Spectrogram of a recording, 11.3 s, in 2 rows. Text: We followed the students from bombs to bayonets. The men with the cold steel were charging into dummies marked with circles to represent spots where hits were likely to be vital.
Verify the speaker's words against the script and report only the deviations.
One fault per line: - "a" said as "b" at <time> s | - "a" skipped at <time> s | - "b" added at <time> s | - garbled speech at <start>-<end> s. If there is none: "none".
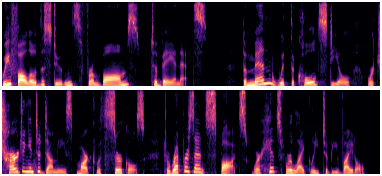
none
